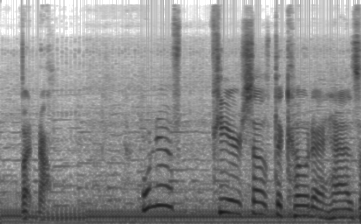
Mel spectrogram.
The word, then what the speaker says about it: Pierre: Ladybug informs me that it's pronounced Pierre, not Pierre, as in the French Pierre, but more like Pierre.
